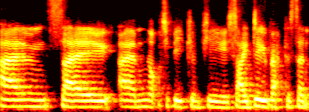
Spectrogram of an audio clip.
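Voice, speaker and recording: Over a quiet background, a woman speaks in a British accent with monotone, flat intonation. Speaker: nurse researcher. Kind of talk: conference presentation. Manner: hesitant, many ums.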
